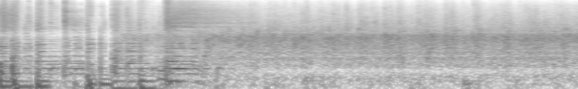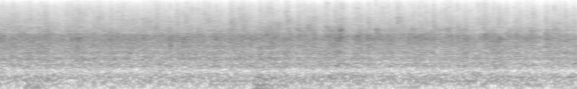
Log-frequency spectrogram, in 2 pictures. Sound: applause

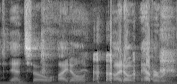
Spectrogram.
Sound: laughs

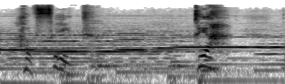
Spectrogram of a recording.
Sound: none

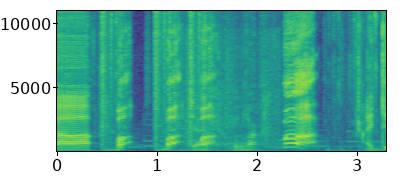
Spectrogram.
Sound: realistic gun shot sound effect.mp3

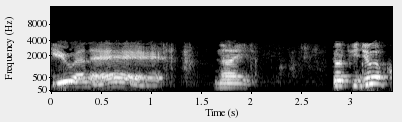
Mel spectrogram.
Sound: voiceover

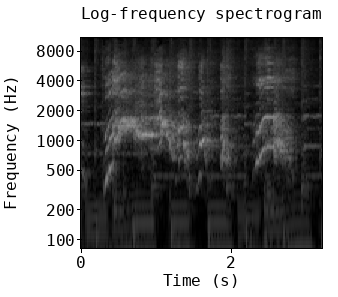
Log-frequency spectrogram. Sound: screams

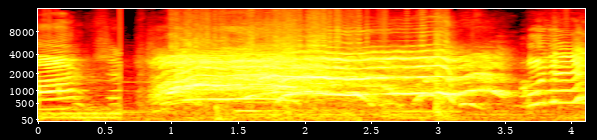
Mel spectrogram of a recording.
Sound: screams

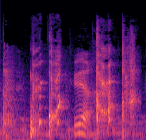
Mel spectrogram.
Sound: coughing

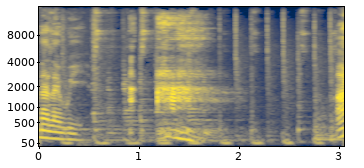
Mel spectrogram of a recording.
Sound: ahem

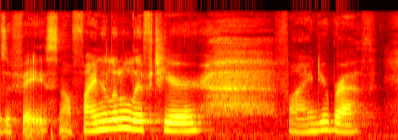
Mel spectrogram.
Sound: exhaling strongly

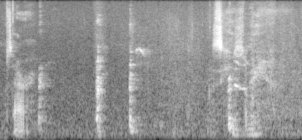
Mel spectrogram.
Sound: dad coughing

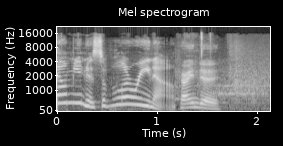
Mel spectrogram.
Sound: puck hitting the wall

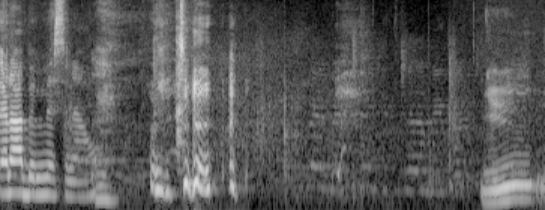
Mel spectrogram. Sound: Jemma and Jake giggling

